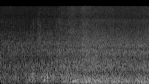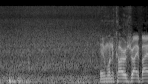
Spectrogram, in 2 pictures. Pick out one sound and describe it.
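A van drives through deep floodwater, its tyres splashing and swishing.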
